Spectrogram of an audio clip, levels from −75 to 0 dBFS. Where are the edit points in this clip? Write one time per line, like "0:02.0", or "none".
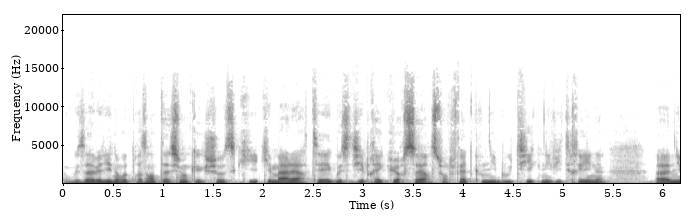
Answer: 0:01.9
0:04.2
